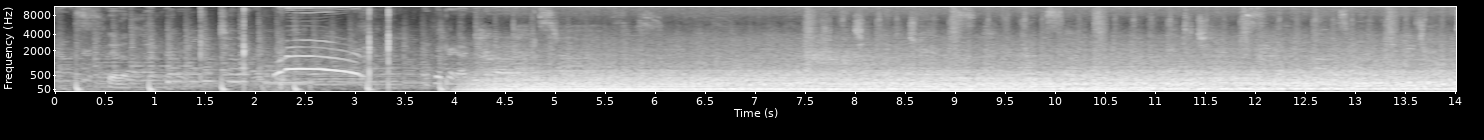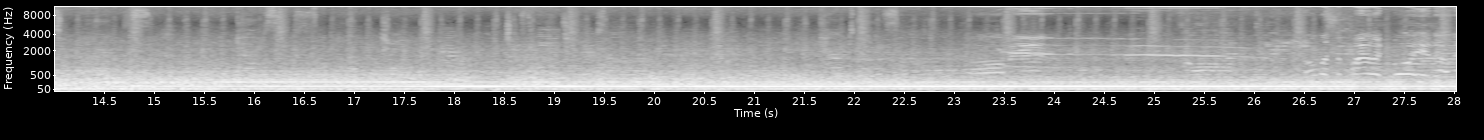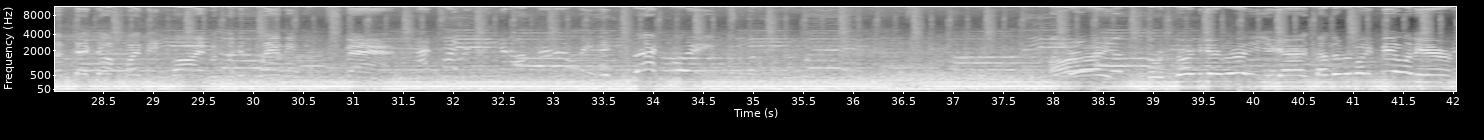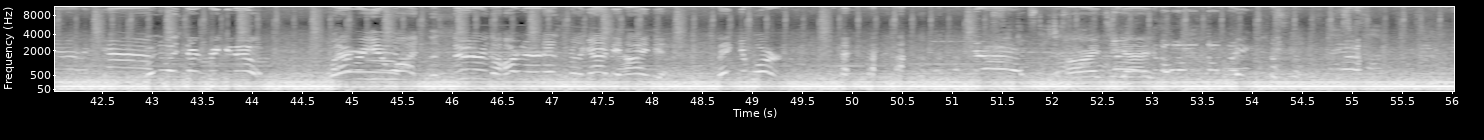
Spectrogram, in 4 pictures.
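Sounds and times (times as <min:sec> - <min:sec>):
propeller plane engine drone: 0:04.0 - 0:56.0.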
